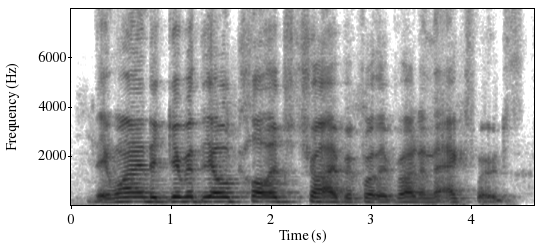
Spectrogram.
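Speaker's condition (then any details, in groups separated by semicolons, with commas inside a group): Cerebral palsy; voice affected by condition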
